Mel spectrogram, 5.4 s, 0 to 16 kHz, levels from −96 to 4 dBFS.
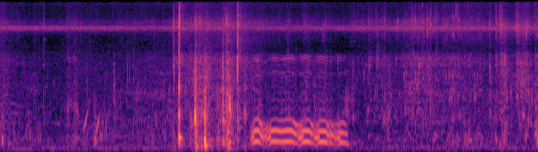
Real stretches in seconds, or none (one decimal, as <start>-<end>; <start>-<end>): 0.0-3.3; 3.9-5.4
